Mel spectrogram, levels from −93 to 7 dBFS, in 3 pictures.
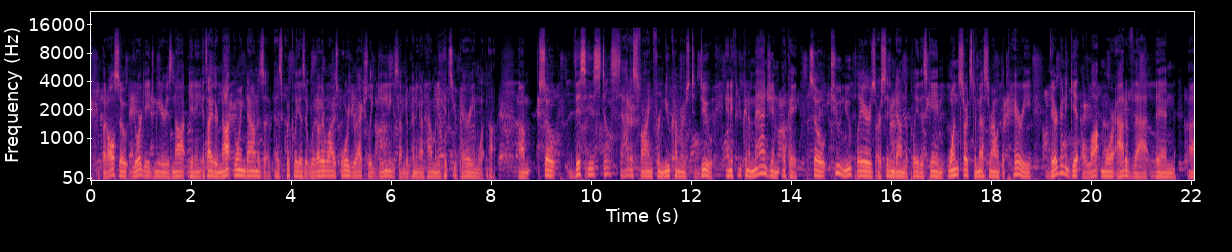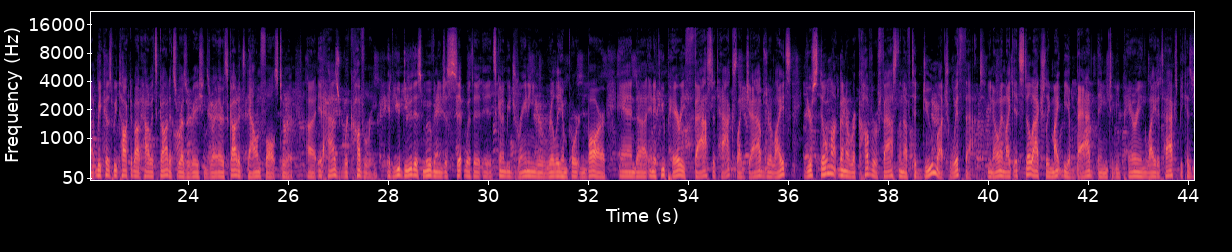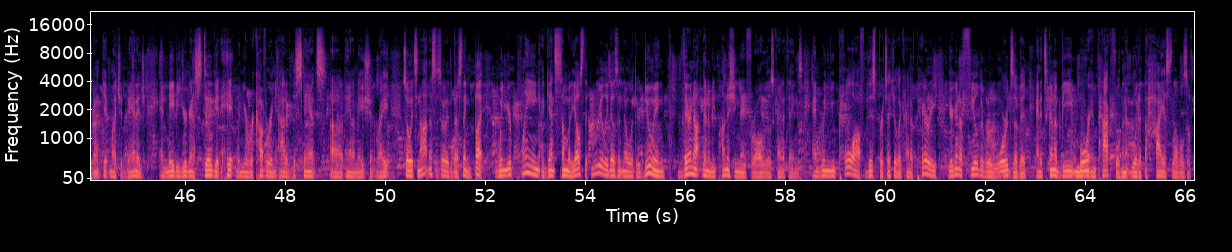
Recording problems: background chatter; noticeable; throughout; 3 voices, 15 dB below the speech

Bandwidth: 14.5 kHz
